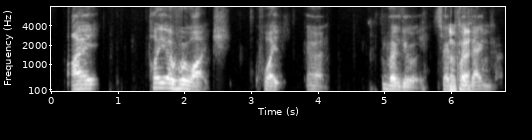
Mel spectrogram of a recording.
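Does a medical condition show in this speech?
Yes: cerebral palsy; mild speech impediment.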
